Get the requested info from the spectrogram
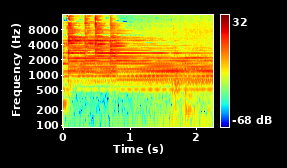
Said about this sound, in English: I quite like the bell idea.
